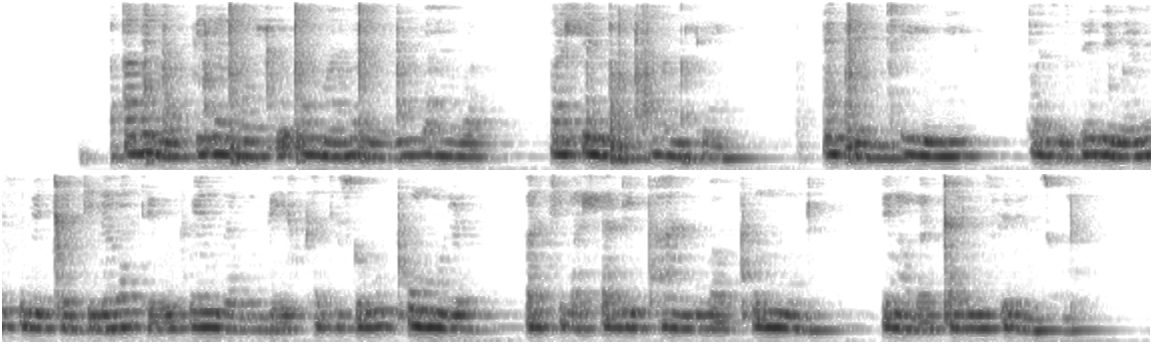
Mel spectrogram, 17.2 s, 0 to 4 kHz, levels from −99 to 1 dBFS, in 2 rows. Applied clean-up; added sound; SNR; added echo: none; none; none; reverberation time 0.5 s.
